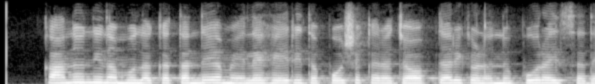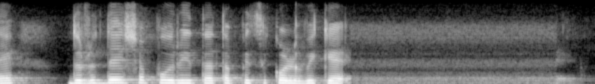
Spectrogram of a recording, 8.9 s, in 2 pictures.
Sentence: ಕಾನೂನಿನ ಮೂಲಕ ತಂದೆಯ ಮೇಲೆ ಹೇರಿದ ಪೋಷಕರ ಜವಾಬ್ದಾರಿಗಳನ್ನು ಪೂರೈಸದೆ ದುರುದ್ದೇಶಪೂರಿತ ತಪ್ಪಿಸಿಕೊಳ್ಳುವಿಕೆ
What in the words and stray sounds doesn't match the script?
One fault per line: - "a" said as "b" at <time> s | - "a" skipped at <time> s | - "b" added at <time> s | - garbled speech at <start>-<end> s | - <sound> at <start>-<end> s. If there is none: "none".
none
